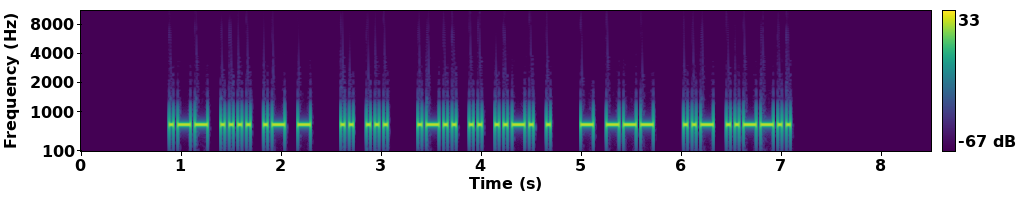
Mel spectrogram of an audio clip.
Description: Morse code, heard as a keyed tone, about 28 wpm, 700 Hz. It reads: WHAT IS LIFE TO U?
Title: Sentences from Top 300 Words and Abbreviations 28wpm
